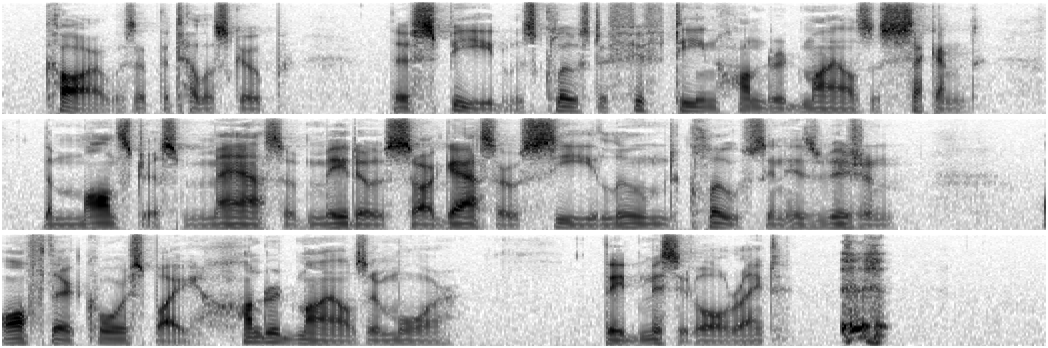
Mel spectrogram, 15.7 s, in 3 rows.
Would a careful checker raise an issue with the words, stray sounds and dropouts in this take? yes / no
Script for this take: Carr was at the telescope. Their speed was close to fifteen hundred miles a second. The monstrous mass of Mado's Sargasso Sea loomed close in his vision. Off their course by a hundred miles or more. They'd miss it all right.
yes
